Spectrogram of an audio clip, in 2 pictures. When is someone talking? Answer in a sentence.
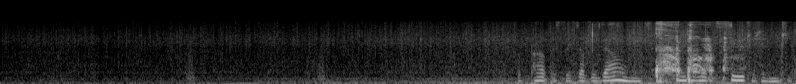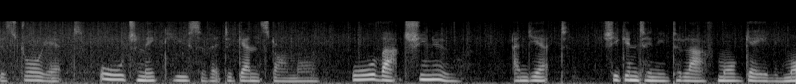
You can hear the talking from 5.2 to 15.8 s.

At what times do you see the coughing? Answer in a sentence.
The coughing can be heard from 5.7 to 7.5 s.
